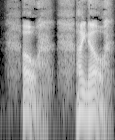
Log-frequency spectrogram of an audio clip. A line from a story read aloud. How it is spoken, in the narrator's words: I smirked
